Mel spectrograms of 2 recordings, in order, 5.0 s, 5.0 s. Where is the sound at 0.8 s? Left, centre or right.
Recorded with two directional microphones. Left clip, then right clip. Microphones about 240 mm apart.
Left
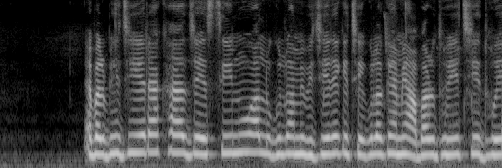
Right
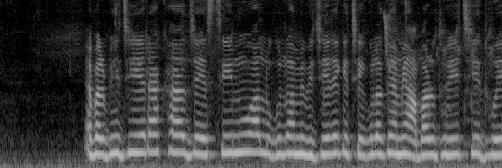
Left.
